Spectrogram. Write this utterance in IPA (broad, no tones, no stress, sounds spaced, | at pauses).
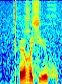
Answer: t̪ʰ ɛ ʁ e sʲ e xʷ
